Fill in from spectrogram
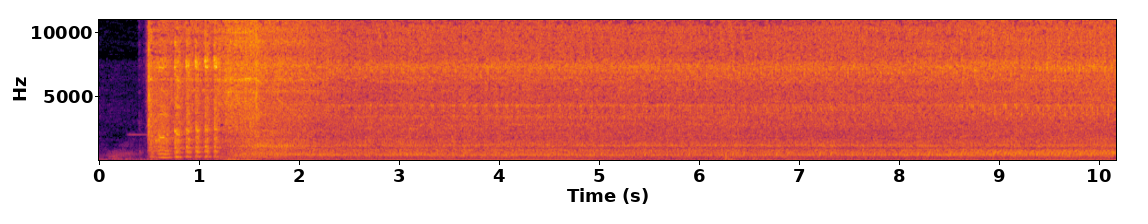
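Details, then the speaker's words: Honda Accord after a new timing belt install: brief crank, then the engine fires at once and settles into a smooth, even idle with no knocks or ticks; healthy start. "Okay. Off now again. Sounds good, bro. Yeah, it sounds good."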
